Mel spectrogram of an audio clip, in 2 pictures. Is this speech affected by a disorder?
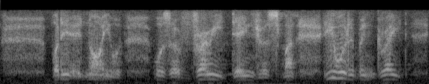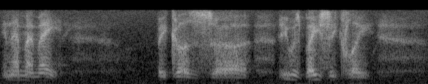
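Yes: voice box damage after neck operation; voice affected, may be hard to understand.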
